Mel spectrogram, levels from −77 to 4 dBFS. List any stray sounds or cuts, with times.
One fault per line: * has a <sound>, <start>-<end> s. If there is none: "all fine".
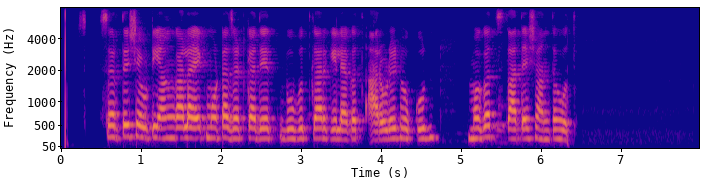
all fine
